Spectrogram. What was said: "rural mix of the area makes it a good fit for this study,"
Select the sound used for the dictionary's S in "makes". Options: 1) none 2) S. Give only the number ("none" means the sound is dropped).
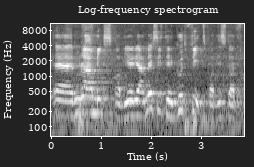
2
